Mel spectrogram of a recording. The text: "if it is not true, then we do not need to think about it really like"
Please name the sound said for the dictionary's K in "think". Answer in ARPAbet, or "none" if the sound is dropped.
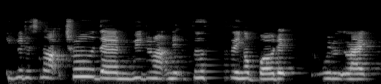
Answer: none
